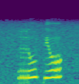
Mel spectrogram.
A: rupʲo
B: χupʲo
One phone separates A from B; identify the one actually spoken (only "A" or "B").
A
